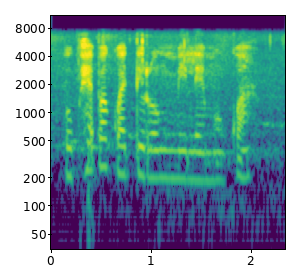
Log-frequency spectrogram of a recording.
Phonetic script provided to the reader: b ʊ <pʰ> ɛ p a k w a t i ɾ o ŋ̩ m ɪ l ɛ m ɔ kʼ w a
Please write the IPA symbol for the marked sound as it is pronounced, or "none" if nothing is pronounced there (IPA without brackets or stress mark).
pʰ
